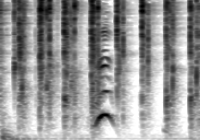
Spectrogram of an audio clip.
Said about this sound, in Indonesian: Tepuk tangan dong semuanya.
